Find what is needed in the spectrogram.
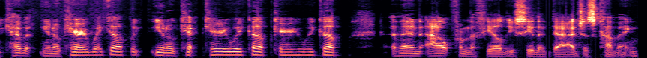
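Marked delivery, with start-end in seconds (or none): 0.0-3.4 high-pitched mock scream of a name, half-hearted; imitating a desperate brother's cry; retold screaming.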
